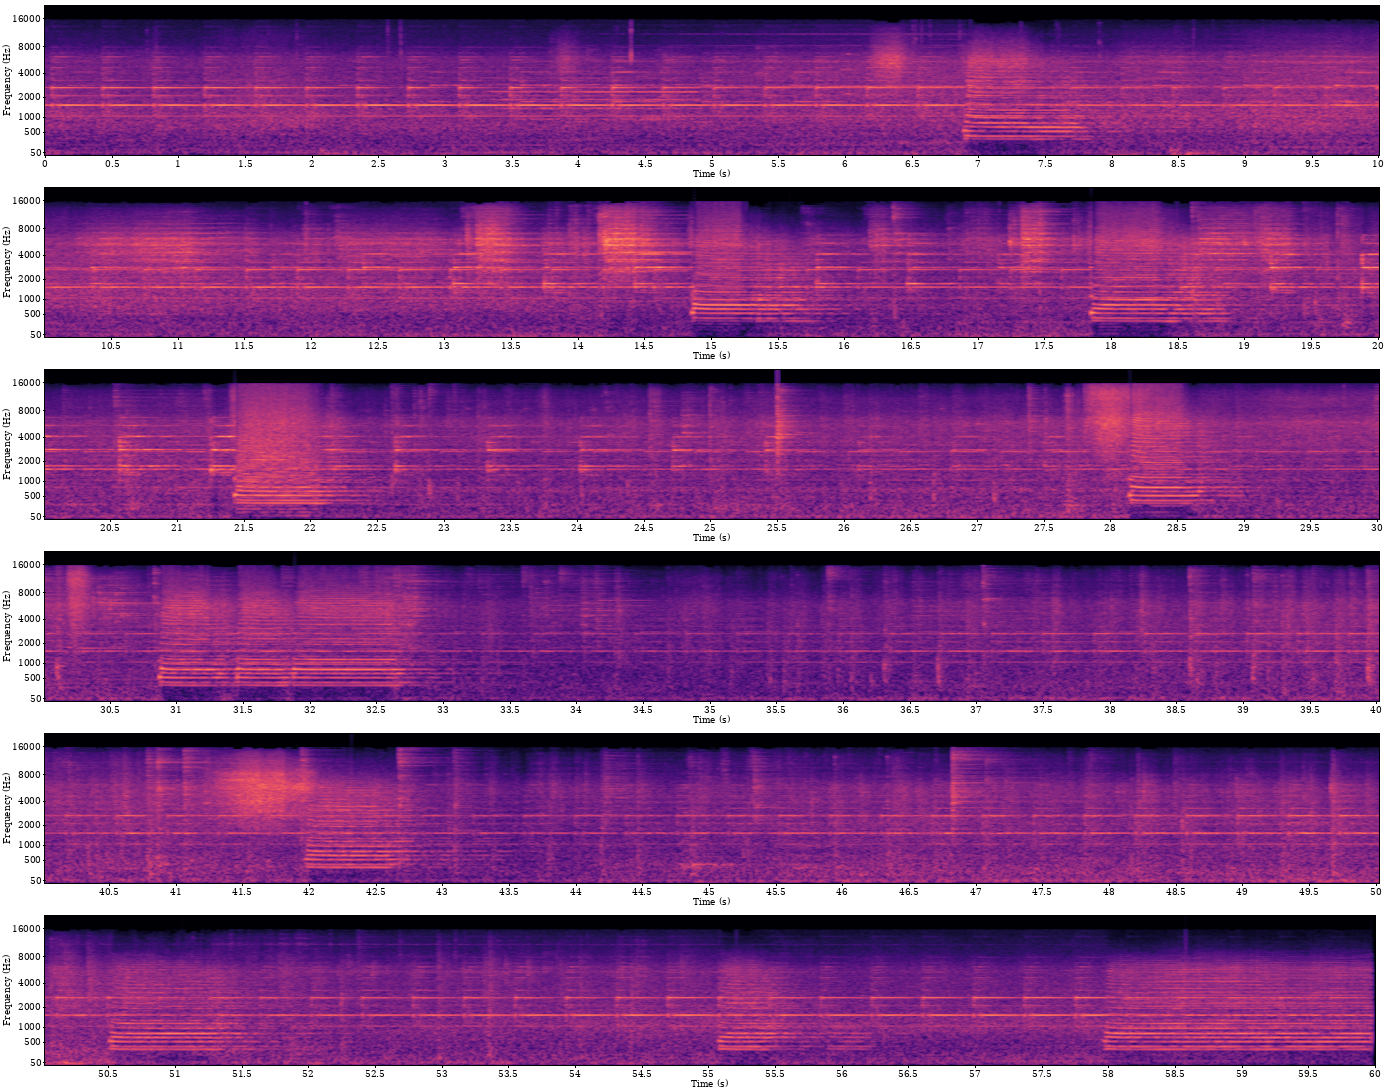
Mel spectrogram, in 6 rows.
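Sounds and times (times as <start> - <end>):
crossing bell ringing: 0.0 - 60.0
freight cars rolling on rails: 0.0 - 60.0
locomotive air horn: 6.9 - 8.1, 14.9 - 15.9, 17.8 - 19.2, 21.4 - 22.6, 28.1 - 29.1, 30.9 - 33.1, 42.0 - 43.3, 50.6 - 51.7, 55.1 - 56.2, 58.0 - 60.0.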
